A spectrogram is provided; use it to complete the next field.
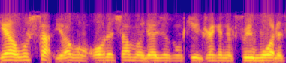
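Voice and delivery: ordinary talk, nothing marked

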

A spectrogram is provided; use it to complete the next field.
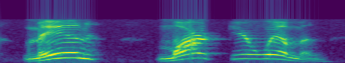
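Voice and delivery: put-on light Southern US accent. Speaker voicing a quoted instruction to men, light Southern US accent. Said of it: "I use a little southern accent".

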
